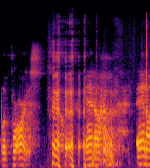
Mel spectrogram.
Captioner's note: chuckles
